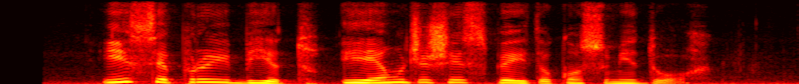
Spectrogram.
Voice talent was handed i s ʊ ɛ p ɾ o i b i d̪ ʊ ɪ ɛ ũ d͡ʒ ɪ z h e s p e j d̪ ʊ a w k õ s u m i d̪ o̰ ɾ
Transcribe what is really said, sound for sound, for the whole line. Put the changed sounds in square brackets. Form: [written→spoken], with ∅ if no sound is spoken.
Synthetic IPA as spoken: i s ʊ ɛ p ɾ o i b i d̪ ʊ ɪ ɛ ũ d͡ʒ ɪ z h e s p e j [d̪→t̪] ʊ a w k õ s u m i d̪ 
